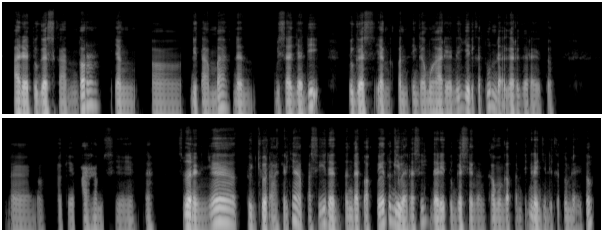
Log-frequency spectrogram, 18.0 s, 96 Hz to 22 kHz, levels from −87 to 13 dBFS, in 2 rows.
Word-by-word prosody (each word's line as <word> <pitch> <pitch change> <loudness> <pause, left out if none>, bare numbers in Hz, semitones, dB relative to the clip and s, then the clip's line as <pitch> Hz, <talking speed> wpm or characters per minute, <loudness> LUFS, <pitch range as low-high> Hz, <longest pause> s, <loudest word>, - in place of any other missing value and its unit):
ada 90 -1 +6
tugas 85 0 +3
kantor 95 - +1 0.2
yang, 85 -2 -2 0.2
eee, 85 -1 -7 0.3
ditambah 85 +9 -2
dan 85 -2 -2 0.3
bisa 90 0 -2
jadi 85 0 +2 0.4
tugas 85 -2 +3
yang 85 -2 -1
penting 90 0 -6
kamu 85 +1 -2
harian 85 0 0
nih 105 +4 -5
jadi 100 - -8
ketunda 135 -3 -2
gara-gara 80 0 -3
itu. 80 - -14 0.9
Nah, 85 -1 -9
ok 80 - -16 0.2
oke 85 +1 -14 0.2
paham 85 +1 -7
sih. 80 -2 -13 0.2
Nah, 85 0 -9 0.4
sebenarnya 110 +8 +6 0.2
tujuan 95 -4 +1
akhirnya 85 - -2
apa 85 - -14
sih 105 +11 -4
dan 90 -5 +4
tenggat 90 -1 -1
waktunya 90 +8 +2
itu - - -5
gimana 90 -7 +4
sih 140 +7 -9
dari 90 - +3
tugas 85 0 -3
yang 85 -1 -6
kamu 85 0 -5
anggap - - -3
penting 90 +5 -16
dan 85 - +5
jadi 85 +1 -11
ketunda 85 -3 -8
itu? 100 - -5
85 Hz, 155 wpm, -24 LUFS, 85-95 Hz, 0.9 s, ada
